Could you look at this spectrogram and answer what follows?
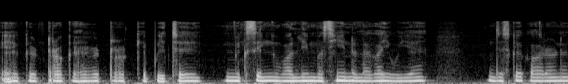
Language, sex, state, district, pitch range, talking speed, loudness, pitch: Hindi, male, Chhattisgarh, Sukma, 155-170 Hz, 160 wpm, -15 LUFS, 160 Hz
